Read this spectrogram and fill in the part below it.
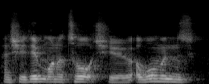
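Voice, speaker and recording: A man's voice: mid-range voice, steady tone, fast talker. A man giving casual dating advice in an earnest, repetitive way, full of fillers. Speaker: dating coach.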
